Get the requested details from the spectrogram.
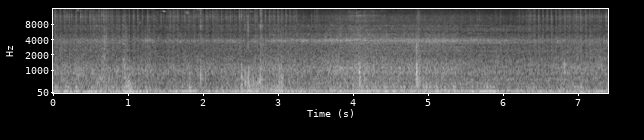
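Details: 1983 Mack R600 300 HP diesel after replacing the throttle spring to cure surging at low speed when empty: deep steady rumble with no surging or hunting; fix appears to work.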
